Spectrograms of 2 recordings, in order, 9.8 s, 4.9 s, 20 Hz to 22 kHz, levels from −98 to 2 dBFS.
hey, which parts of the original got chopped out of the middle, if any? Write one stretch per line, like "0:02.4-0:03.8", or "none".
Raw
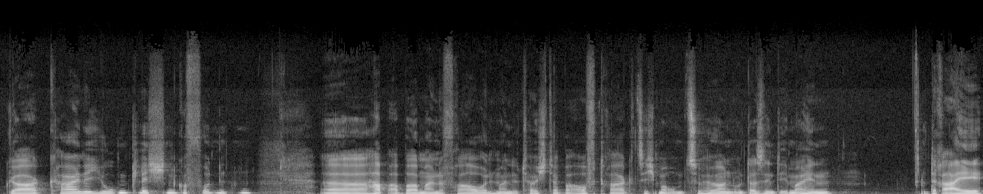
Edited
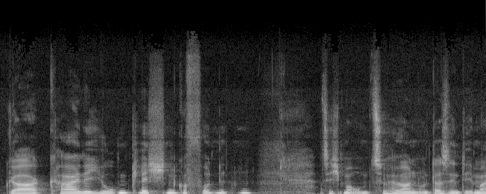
0:03.2-0:06.3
